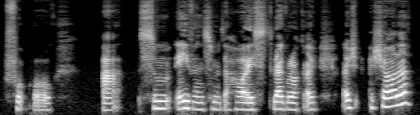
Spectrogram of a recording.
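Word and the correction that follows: Oshoala: is it? – Oshuala, yeah, for Barcelona.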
